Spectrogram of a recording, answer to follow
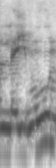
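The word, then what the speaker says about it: ليمون: Lemon हम English में बोल रहे हैं, लेमू हम उर्दू में बोल रहे हैं, और लईमून अरबिक में हो रहा है।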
